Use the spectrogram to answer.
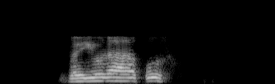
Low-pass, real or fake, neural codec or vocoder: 3.6 kHz; fake; codec, 16 kHz, 1 kbps, FreqCodec, smaller model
